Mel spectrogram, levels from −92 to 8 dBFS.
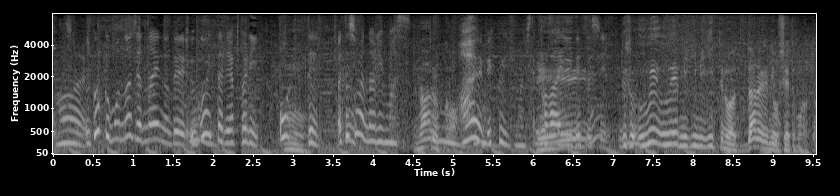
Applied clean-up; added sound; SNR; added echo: none; Hiss; 18 dB; none.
